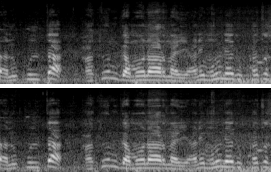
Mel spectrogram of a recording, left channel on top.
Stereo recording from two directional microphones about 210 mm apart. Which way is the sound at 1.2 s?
10° left (ahead or behind).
